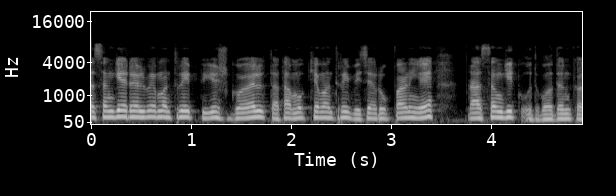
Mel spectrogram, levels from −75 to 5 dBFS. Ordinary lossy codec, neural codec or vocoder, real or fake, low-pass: none; codec, 16 kHz, 4 kbps, FunCodec, trained on LibriTTS, 50 frames a second; fake; none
